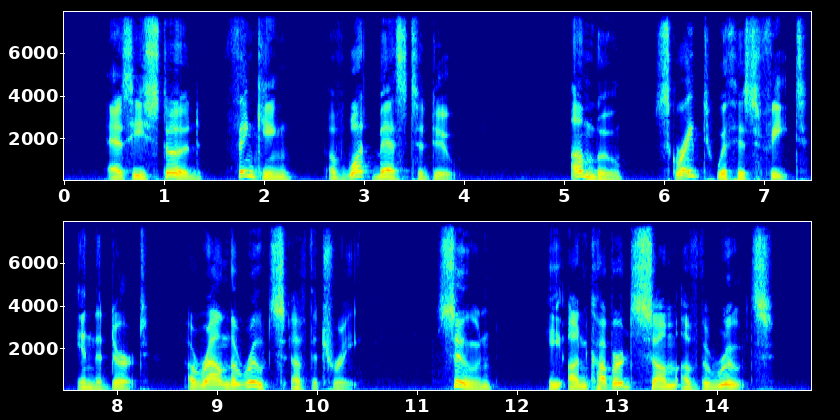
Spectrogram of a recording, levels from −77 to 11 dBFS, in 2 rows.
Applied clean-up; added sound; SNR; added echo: none; none; none; none.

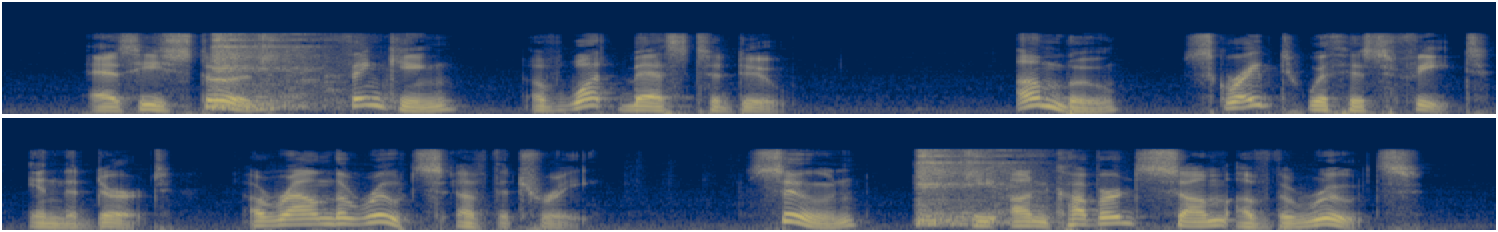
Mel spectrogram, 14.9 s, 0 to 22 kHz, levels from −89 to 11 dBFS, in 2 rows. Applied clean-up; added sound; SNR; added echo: none; Bell; 4 dB; none.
